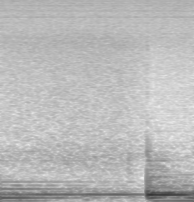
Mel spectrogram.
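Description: Tom-toms played with soft mallets in a jazz drum passage: a low drum tone rings on and slowly fades, then another mallet stroke lands sharply near the end.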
